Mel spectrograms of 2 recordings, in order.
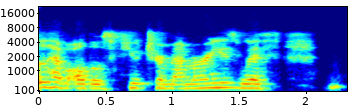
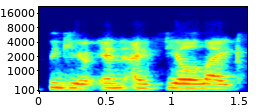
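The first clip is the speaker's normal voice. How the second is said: ordinary delivery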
